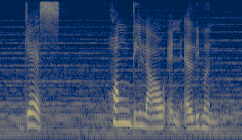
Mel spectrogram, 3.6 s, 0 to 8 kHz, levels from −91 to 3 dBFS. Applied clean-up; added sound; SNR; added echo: none; Musical instrument; 17 dB; none.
